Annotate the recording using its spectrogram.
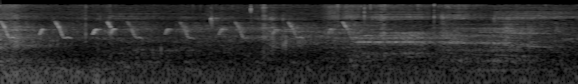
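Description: Faint bird calls: a run of short, quick falling chirps over the first two seconds, then a thin held note about three seconds in, over low outdoor background noise.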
